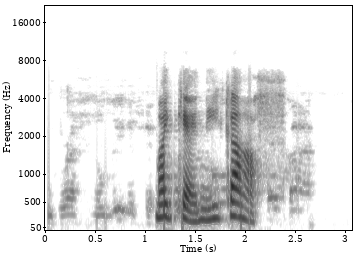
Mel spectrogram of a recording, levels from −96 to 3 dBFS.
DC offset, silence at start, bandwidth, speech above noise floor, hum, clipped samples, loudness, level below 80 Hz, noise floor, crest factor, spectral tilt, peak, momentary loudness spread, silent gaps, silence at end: under 0.1%; 1.1 s; 7.2 kHz; 36 dB; none; under 0.1%; -22 LUFS; -64 dBFS; -61 dBFS; 22 dB; -5.5 dB/octave; -4 dBFS; 18 LU; none; 0.75 s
